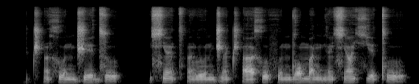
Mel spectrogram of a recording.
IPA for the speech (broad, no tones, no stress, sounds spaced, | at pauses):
t͡ʃʼ ɐ̃ x ʊ n d͡ʒ e d͡z ʊ | ɕ ɛ̃ t͡sʼ ɐ̃ l ʊ n d͡ʒ ã t͡ʃʼ a x ʊ f ʊ n d ɔ m a ŋ ɡ ɛ̃ ɕ ã ç e tʼ ʊ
